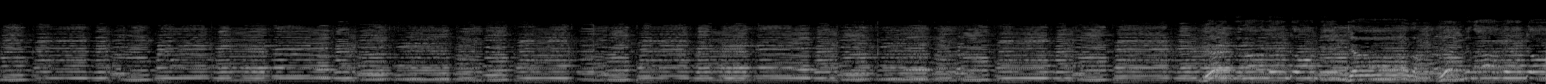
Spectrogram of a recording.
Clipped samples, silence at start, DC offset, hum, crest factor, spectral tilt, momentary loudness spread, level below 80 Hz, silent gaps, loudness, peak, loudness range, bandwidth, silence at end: under 0.1%; 0 s; under 0.1%; none; 18 dB; -4 dB/octave; 7 LU; -72 dBFS; none; -33 LUFS; -16 dBFS; 5 LU; 10 kHz; 0 s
